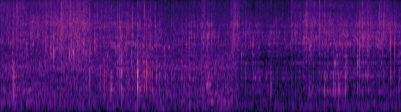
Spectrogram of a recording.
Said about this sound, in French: Ensuite, on va rincer gentiment.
